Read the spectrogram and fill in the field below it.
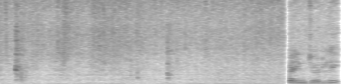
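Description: Ginger garlic paste and onion fry in a pan for chicken haleem, a soft steady sizzle with light stirring, before a voice briefly speaks at the end.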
